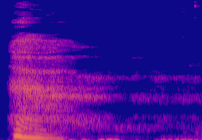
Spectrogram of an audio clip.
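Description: A man's voiced sigh: one breathy exhale that falls in pitch, lasting about half a second.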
